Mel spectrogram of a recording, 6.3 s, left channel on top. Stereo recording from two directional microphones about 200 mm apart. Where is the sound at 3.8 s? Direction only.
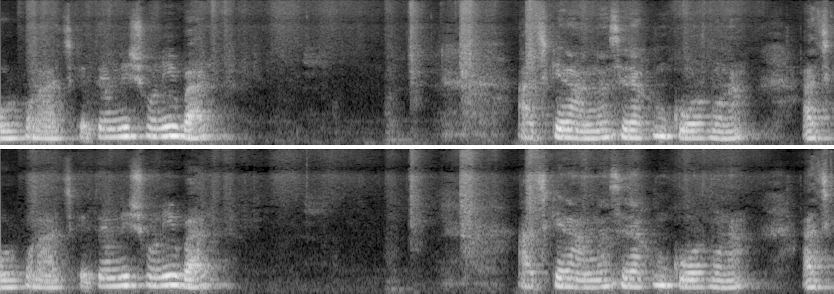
Centre (ahead or behind).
